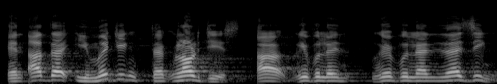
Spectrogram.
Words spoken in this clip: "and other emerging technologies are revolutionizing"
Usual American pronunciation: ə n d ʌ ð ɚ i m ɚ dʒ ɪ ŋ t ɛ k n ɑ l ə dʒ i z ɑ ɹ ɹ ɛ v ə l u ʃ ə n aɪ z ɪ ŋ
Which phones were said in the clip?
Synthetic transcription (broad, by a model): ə n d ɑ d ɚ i m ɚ dʒ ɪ ŋ t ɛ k n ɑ l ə dʒ i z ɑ l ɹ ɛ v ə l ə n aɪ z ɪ ŋ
